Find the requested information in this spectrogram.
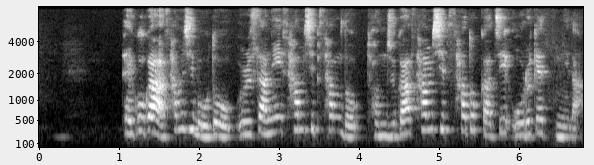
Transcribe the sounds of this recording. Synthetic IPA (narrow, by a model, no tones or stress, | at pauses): te̞ɡuɡasʰamɕʰibodouɭs͈aɲisʰamɕʰip̚s͈amdot͡ɕʌnd͡ʑuɡasʰamɕʰip̚s͈ʰadok͈ad͡ʑiʔoɾɯɡe̞s͈ɯmɲida̰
